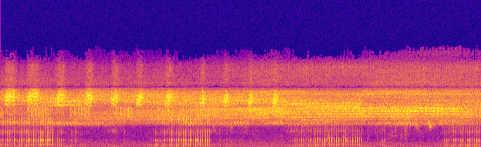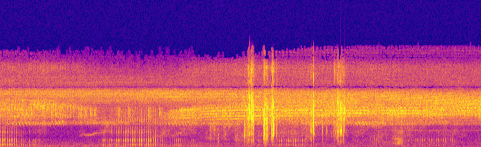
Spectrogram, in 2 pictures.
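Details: Elderly brown-and-white cat in a park purring while being petted. Steady cycles of buzzing purr repeat every couple of seconds, then a few sharp rustles or clicks near the end. Insects whine constantly in the background.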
